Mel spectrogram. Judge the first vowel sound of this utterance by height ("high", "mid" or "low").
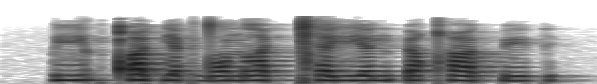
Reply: mid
